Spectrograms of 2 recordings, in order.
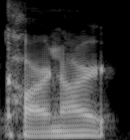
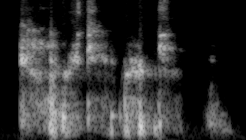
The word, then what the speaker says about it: Carhartt: the factory, Yeah, but it's not like Carhartt, it's like Carnart. yeah. It's spelled with a K. And one T. Yeah, Cartart. Carhartt.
